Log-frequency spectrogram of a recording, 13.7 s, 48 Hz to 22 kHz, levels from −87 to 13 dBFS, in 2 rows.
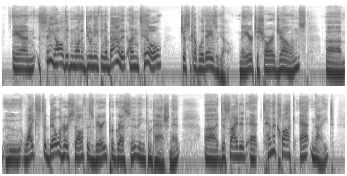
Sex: male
